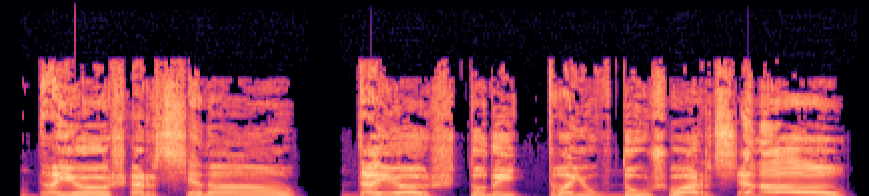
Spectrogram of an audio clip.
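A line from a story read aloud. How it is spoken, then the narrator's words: Wild unnatural yell. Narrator (Russian): Заорал он не своим голосом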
